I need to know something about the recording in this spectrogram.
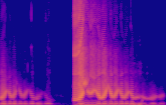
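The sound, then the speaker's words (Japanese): A metal mouth harp, called a 'biyon-biyon', played in the mouth, twangs in two bursts separated by a brief gap, its buzzing drone wobbling rhythmically in pitch with a bright, resonant edge; the second burst is louder and brighter. “じゃあなんか これ今俺がビヨンビヨンっていう楽器を買ったんですよ。”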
